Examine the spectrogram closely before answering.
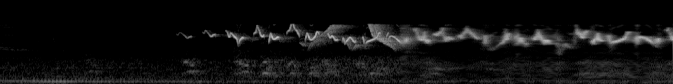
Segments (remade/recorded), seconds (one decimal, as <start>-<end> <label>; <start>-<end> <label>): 0.0-4.0 recorded; 4.0-6.7 remade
